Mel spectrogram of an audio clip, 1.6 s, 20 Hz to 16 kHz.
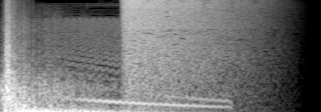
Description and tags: mech step 001
Single footstep of a mech/robot. Made for a game i'm working on, with audacity, from scratch.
